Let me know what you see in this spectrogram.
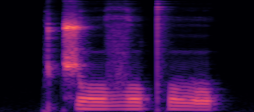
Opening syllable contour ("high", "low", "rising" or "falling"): low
